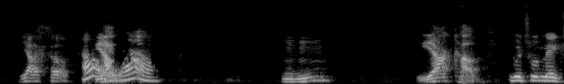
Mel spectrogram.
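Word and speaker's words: יעקב: favorite videos the name James in Hebrew is pronounced Yakov Yakov wow Yakov which would make sense but in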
